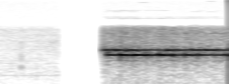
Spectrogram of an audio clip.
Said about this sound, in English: Let's see. Ah, my cell phone is ringing.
